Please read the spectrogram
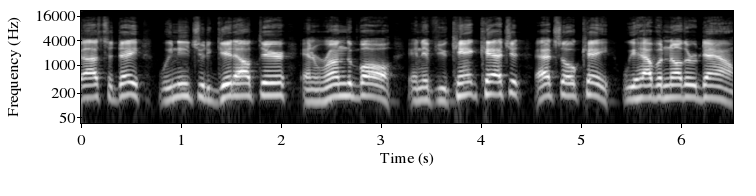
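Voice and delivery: flat, emotionless, robot-like monotone. Speaker demonstrates coaching a team with no emotion, flat emotionless robot-like monotone. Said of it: "He sound like a goddamn robot".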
